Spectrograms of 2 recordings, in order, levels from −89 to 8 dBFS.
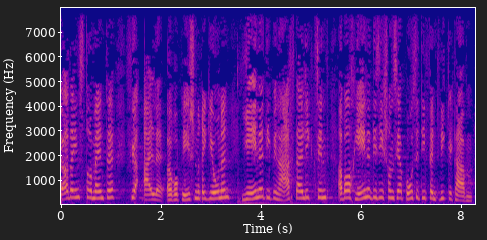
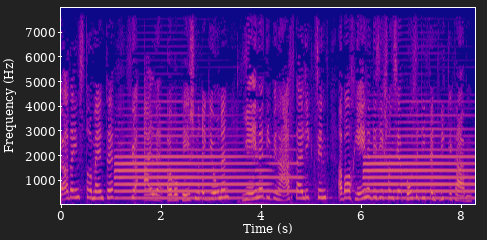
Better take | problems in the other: first | background sound (Wind instrument, woodwind instrument); as loud as the speech

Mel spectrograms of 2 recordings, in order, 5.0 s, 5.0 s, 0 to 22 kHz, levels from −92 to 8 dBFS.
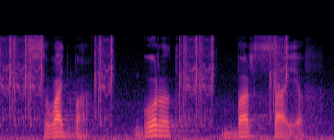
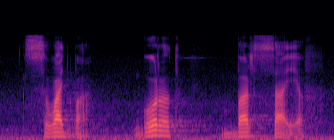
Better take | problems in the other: second | background sound (Camera); 13 dB below the speech

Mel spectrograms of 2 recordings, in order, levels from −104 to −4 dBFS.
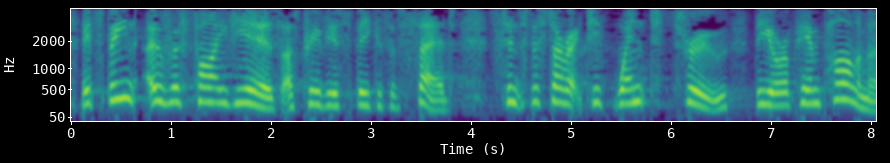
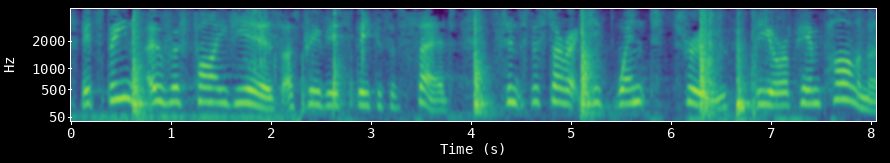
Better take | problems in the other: first | background sound (Wood); 4 dB below the speech

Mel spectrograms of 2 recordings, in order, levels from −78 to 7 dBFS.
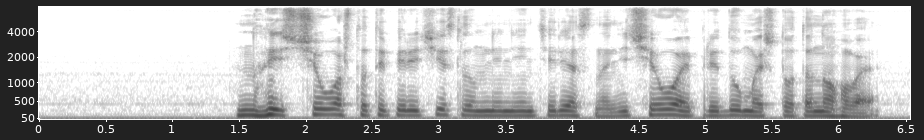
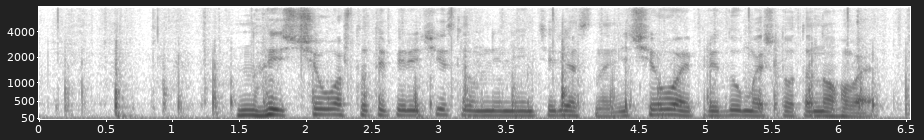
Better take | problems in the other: first | background sound (Run); 11 dB below the speech

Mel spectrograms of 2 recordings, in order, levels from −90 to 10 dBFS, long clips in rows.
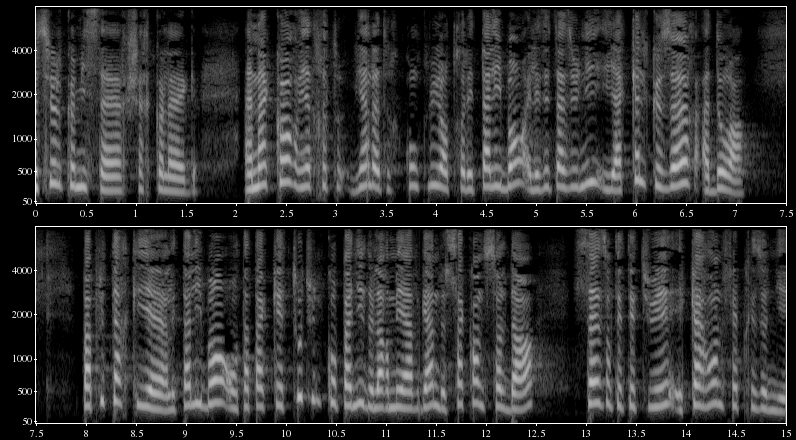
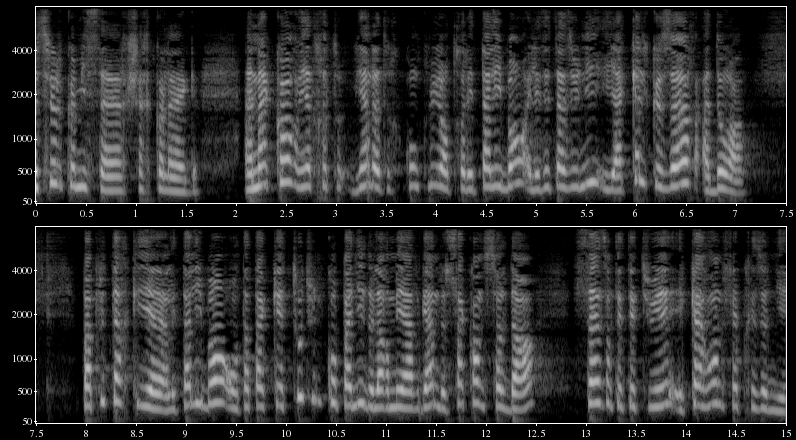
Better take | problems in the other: first | room echo; dies away in 0.2 s

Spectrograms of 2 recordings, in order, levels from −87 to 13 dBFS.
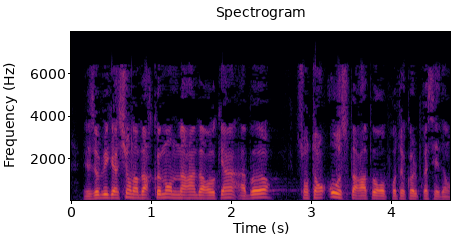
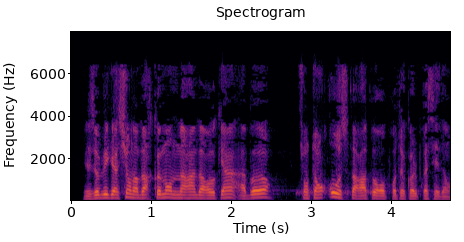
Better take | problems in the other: first | noise reduction (neural mask model Resemble Enhance denoiser)

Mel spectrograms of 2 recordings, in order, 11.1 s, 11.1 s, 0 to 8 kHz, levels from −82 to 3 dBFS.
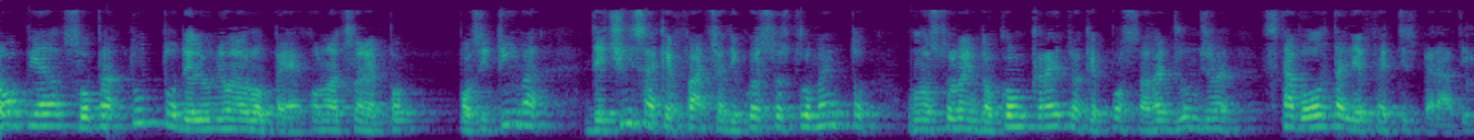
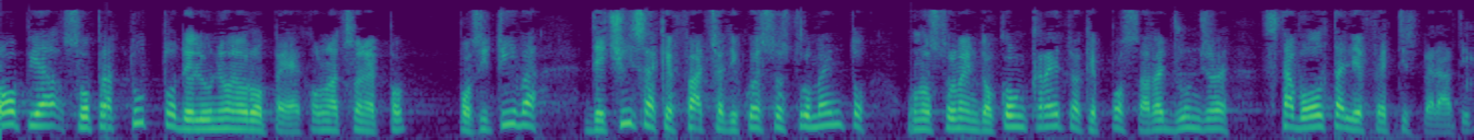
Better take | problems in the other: second | room echo; dies away in 0.5 s

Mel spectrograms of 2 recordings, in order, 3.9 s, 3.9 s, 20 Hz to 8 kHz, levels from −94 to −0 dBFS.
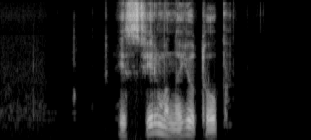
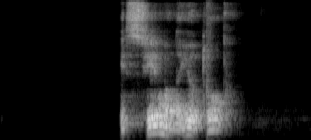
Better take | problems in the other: first | noise reduction (neural mask model DeepFilterNet 3)

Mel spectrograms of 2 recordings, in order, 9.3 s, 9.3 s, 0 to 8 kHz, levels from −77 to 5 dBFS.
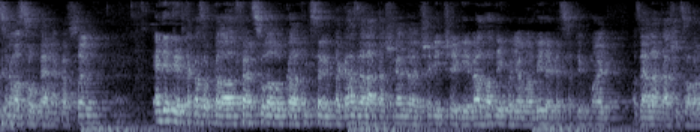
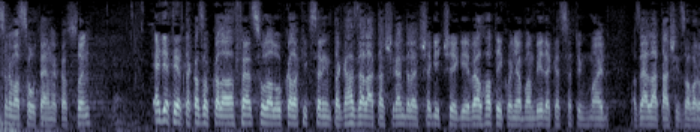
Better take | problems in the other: second | background sound (Boom); 18 dB below the speech // room echo; dies away in 0.9 s

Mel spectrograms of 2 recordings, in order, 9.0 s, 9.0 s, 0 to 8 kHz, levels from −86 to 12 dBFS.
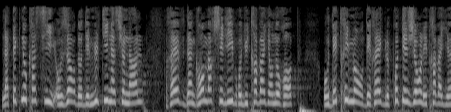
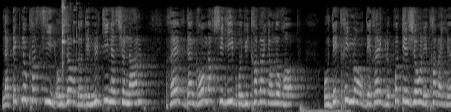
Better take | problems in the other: first | background sound (Shatter); 14 dB below the speech // room echo; dies away in 0.9 s

